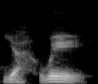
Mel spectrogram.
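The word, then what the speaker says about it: Yahweh: Youth Hei five Hei itu yang kalau orang Yahudi sampai saat ini membaca tua domain bacanya kalau orang Samaria atau membaca yahwe gitu ya ya Bro sudah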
